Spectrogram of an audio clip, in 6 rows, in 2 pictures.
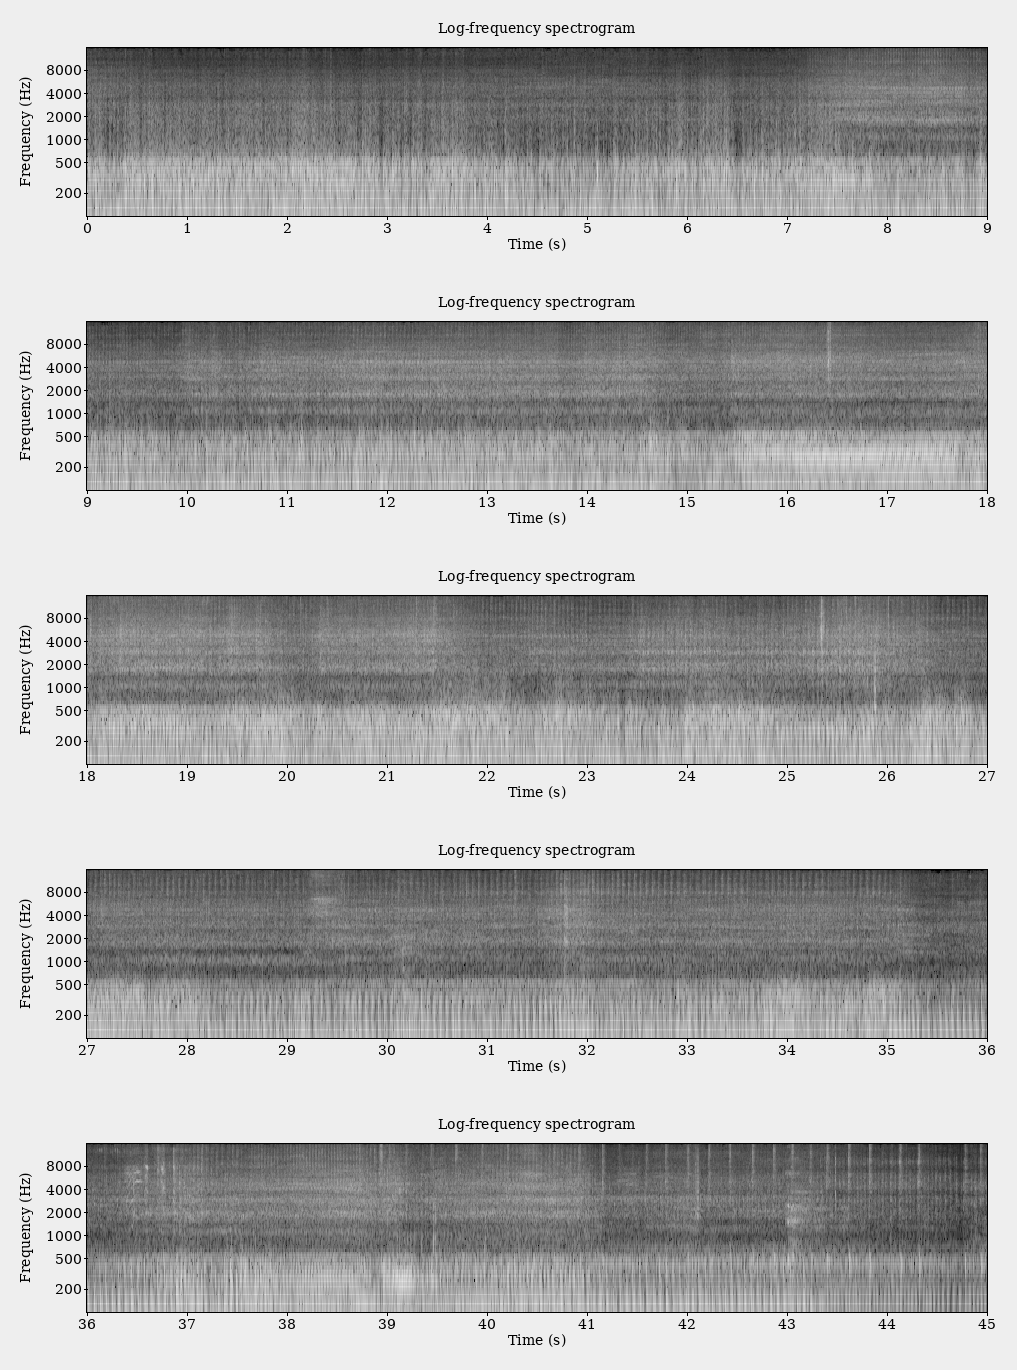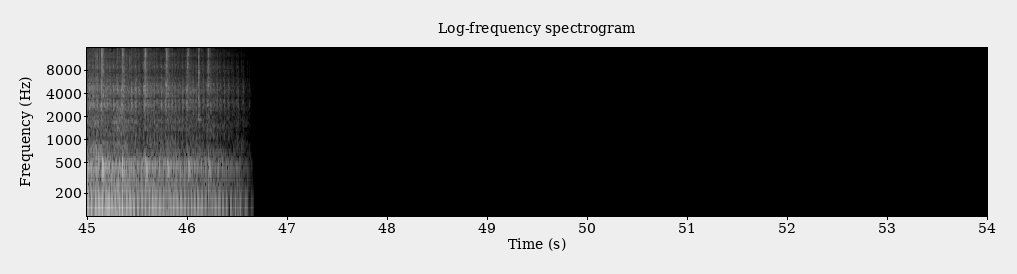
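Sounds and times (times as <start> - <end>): dirt bike engine running: 0.0 - 46.6.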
